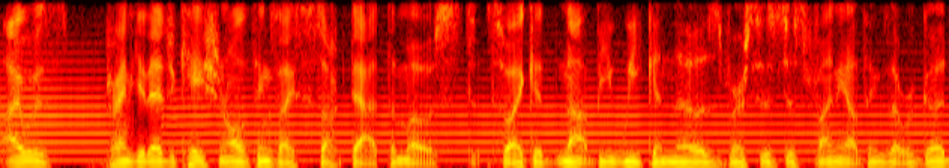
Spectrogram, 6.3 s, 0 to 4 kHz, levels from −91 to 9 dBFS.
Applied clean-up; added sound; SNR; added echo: none; Trumpet; 12 dB; none.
